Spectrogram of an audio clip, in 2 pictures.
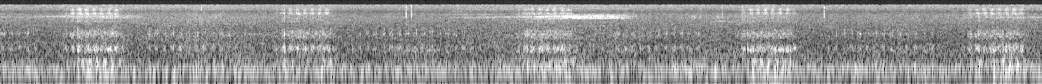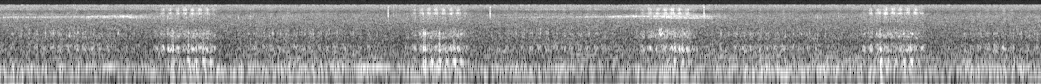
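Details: Domestic cat Bubba gives a soft, even purr indoors; deep vibrating hum swells in regular pulses a little over a second apart, with faint high hiss in the background.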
